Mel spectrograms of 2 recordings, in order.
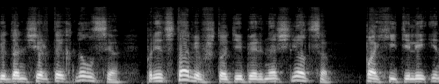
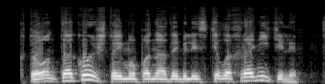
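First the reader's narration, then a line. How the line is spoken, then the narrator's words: Plain. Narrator (Russian): спросил Купиден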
